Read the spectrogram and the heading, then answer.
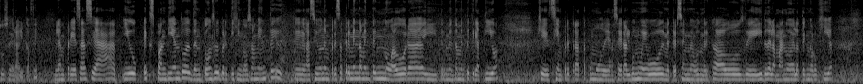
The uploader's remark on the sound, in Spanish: Un episodio podcast grabado en una playa mexicana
